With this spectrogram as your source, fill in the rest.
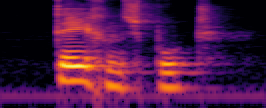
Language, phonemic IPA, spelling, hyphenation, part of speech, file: Dutch, /ˈteː.ɣə(n)ˌsput/, tegenspoed, te‧gen‧spoed, noun, Nl-tegenspoed.ogg
- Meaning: adversity (state)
